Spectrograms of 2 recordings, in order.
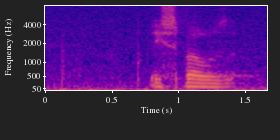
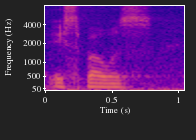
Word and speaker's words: expose: Expose, các bạn nhớ x phải có âm sờ đấy nhé. X, expose, expose, expose.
